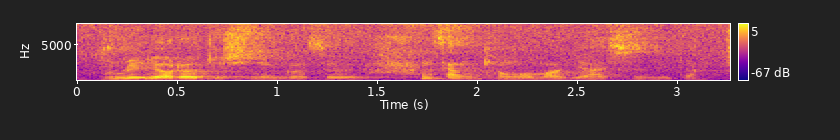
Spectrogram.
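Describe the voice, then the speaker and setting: Room echo is audible as a man speaks at a moderate pace. His pitch is fairly high, and he has a slight non-native accent. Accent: slightly non-native Korean, self-described. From Latin America (emigrated from Korea at age 9, Mexico). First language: Spanish (speaking Korean). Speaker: missionary. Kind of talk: sermon. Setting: church. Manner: halting, many fillers.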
